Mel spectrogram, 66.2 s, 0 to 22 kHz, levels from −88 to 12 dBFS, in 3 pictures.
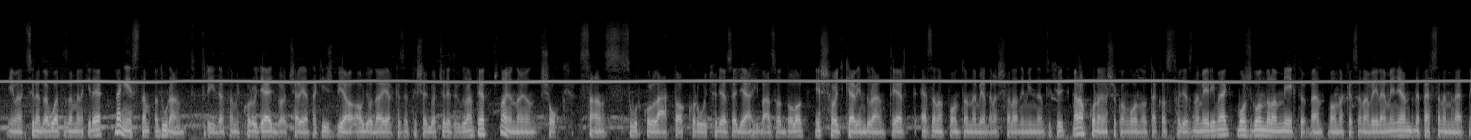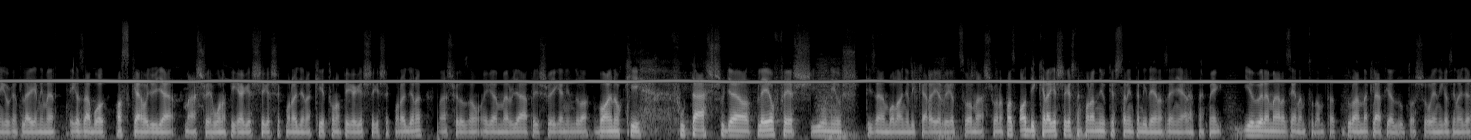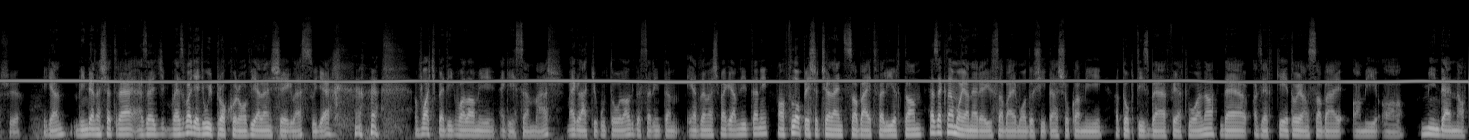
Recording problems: muffled; slightly; fading above 3 kHz
high-pitched whine; loud; throughout; 2.5 kHz, 6 dB below the speech
animal sounds; noticeable; throughout; 20 dB below the speech

